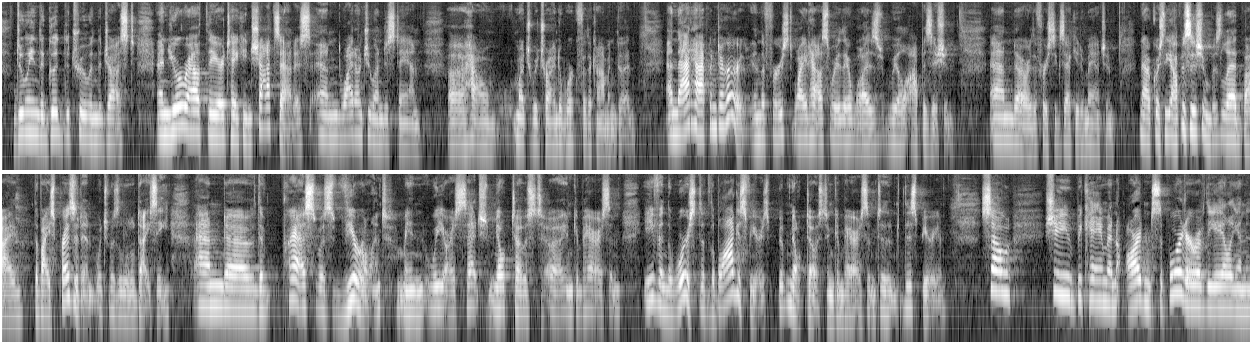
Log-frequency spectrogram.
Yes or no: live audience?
yes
